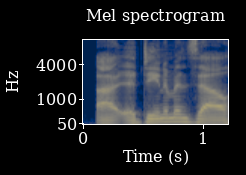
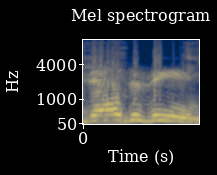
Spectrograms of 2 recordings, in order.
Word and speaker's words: Idina Menzel: So, do you remember when Idina Menzel sang "Let It Go" on the Oscars a few years ago, and John Travolta totally like mispronounced her name? Adele Dazeem. Yeah, yeah.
